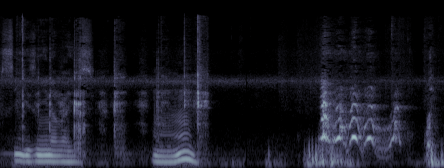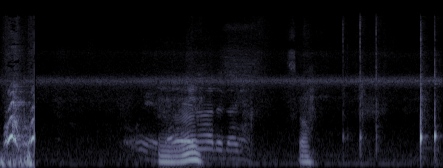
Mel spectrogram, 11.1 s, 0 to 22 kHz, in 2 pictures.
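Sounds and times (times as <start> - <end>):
dog barking: 4.0 - 6.0.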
